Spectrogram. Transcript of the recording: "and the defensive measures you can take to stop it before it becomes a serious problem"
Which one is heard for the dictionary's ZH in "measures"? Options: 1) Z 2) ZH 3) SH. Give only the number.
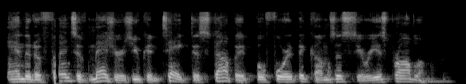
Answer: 2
